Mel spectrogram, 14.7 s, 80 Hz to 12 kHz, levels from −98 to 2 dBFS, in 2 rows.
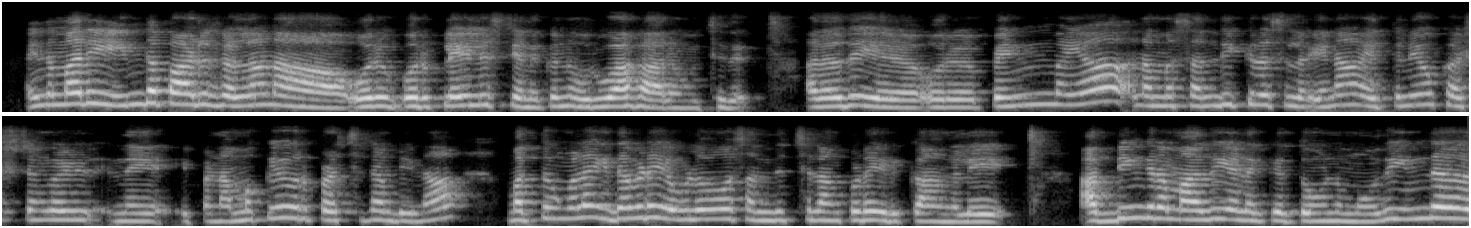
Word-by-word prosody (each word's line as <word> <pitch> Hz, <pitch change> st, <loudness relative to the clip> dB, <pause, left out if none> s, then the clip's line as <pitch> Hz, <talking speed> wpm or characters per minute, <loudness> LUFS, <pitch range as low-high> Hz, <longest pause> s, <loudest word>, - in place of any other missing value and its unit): இந்த 280 Hz, -, -1 dB
மாதிரி 335 Hz, +1 st, +5 dB
இந்த 335 Hz, +3 st, +5 dB
பாடல்கள்லாம், 310 Hz, -2 st, +4 dB
நான் 235 Hz, -5 st, +4 dB
ஒரு 260 Hz, +1 st, +6 dB
ஒரு 260 Hz, -, +5 dB
பிளேலிஸ்ட் 285 Hz, 0 st, +1 dB
எனக்குன்னு 255 Hz, +2 st, -2 dB
உருவாக 260 Hz, +2 st, +4 dB
ஆரம்பிச்சது. 215 Hz, +1 st, -8 dB, 0.3 s
அதாவது, 255 Hz, +3 st, +3 dB
எ -, -, +1 dB, 0.2 s
ஒரு 235 Hz, 0 st, -1 dB, 0.2 s
பெண்மையா 320 Hz, +6 st, -1 dB, 0.2 s
நம்ம 275 Hz, -1 st, -1 dB
சந்திக்கிற 295 Hz, +3 st, -3 dB
சில 265 Hz, -2 st, -3 dB
ஏன்னா, 300 Hz, +5 st, -3 dB
எத்தனையோ 280 Hz, +5 st, -6 dB
கஷ்டங்கள் 275 Hz, +1 st, -3 dB, 0.2 s
நே 235 Hz, -, -5 dB, 0.2 s
இப்ப 235 Hz, -, -12 dB
நமக்கே 275 Hz, +7 st, -4 dB
ஒரு 305 Hz, -, -6 dB
பிரச்சனை 260 Hz, -1 st, -3 dB
அப்படினா, 250 Hz, +3 st, -3 dB, 0.4 s
"மத்தவங்கல்லாம் 320 Hz, +5 st, 0 dB
இத 315 Hz, -, +1 dB
விட 350 Hz, -, +2 dB
எவ்வளவோ 290 Hz, +1 st, +1 dB
சந்திச்சுலாம் 260 Hz, -1 st, -4 dB
கூட 265 Hz, -, +2 dB
இருக்காங்களே!" 225 Hz, -2 st, -2 dB, 0.5 s
அப்படிங்கிற 320 Hz, +6 st, +1 dB
மாதிரி, 280 Hz, +1 st, +3 dB
எனக்கு 250 Hz, -1 st, -1 dB
தோணும் 240 Hz, -1 st, -2 dB
போது 240 Hz, +6 st, -4 dB
இந்த 325 Hz, +2 st, +4 dB
270 Hz, 165 wpm, -24 LUFS, 250-305 Hz, 0.5 s, ஒரு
